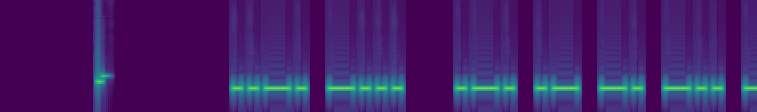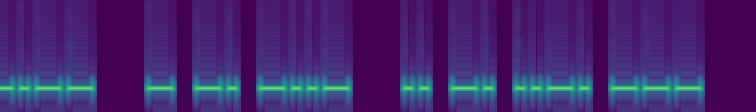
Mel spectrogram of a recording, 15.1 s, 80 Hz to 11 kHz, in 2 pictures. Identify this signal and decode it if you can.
Morse code, heard as a keyed tone, about 15 wpm, 700 Hz. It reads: FB RANDY TNX INFO
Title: K1USN SST QSO Practice 15wpm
